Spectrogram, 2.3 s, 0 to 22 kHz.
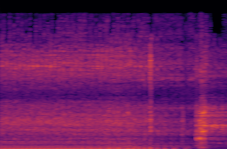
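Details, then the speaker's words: Chinese 250cc ATV with new carburettor, new battery and oil, possibly diluted bad gas: runs well on full choke, then falters and dies within about half a second as choke is eased off; owner suspects it needs throttle. "but with the choke all the way on I'm seeing less green fuel coming out let's try letting off the choke a"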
